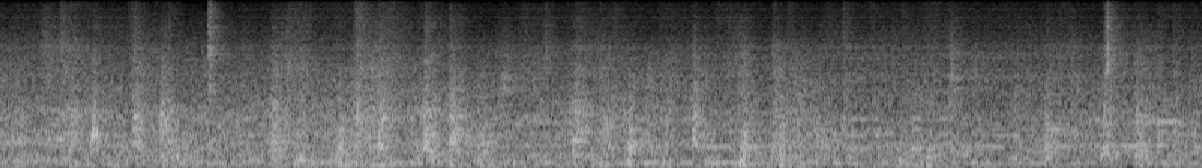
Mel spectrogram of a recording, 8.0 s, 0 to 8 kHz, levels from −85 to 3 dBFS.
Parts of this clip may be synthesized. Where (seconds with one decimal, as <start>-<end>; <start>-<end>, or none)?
0.0-1.0; 1.6-8.0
